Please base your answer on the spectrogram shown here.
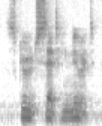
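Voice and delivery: ordinary delivery, nothing marked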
